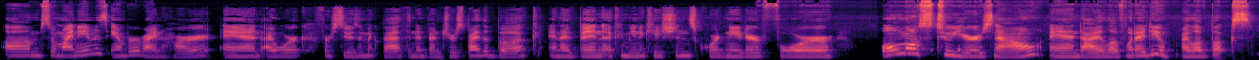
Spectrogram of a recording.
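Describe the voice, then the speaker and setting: A young woman speaking on a video call, modest and soft-spoken, with a mid-range voice. She chats plainly about herself and her work. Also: mid-range voice, normal speed. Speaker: program producer. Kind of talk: casual chat on a video call.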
